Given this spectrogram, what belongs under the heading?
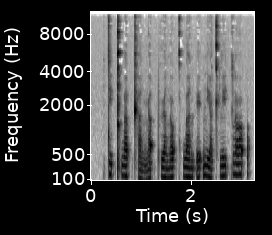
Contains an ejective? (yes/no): no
